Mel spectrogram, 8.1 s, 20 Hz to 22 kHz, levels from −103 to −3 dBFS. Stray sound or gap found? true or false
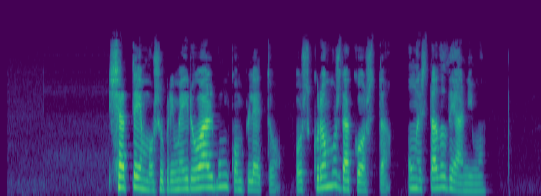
false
